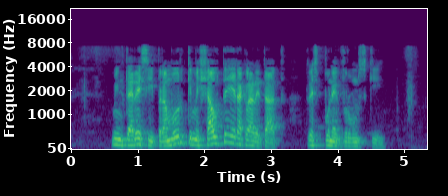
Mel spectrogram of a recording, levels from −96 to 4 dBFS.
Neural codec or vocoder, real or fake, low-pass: none; real; 7.2 kHz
